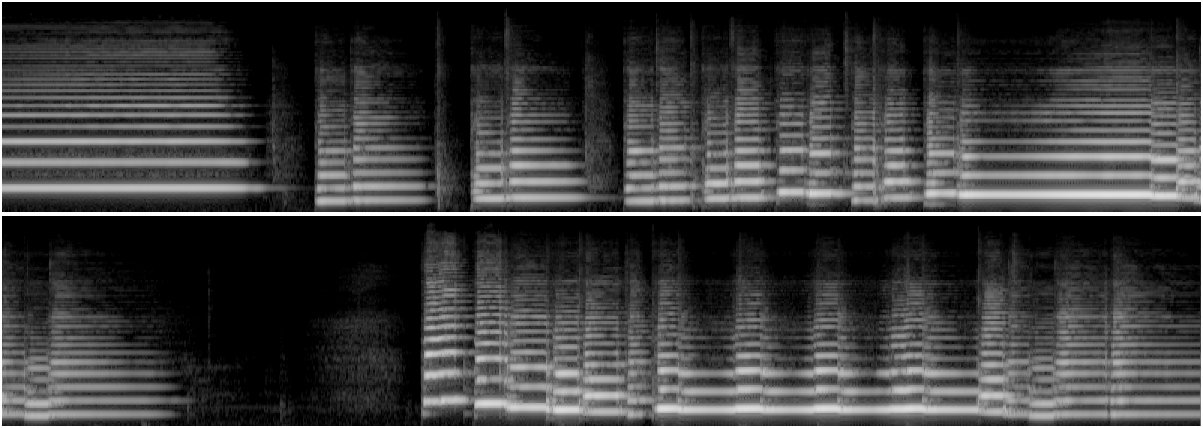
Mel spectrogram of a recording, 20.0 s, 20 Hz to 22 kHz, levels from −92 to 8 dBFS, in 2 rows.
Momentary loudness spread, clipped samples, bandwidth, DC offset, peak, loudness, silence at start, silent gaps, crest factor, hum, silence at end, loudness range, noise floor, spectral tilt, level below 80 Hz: 16 LU; under 0.1%; 8.2 kHz; under 0.1%; 0 dBFS; -15 LUFS; 0 s; none; 14 dB; none; 0 s; 13 LU; -76 dBFS; -4.5 dB/octave; -82 dBFS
